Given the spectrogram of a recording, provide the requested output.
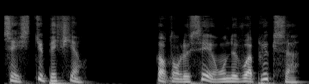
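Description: A man voicing a pragmatic, composed woman of a religious order in an audiobook, with a slightly raised, measured voice. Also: mid-range voice, very animated, no room sound, clean studio sound, pitched above the performer's own voice. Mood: astonished. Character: pragmatic older female sister, composed.

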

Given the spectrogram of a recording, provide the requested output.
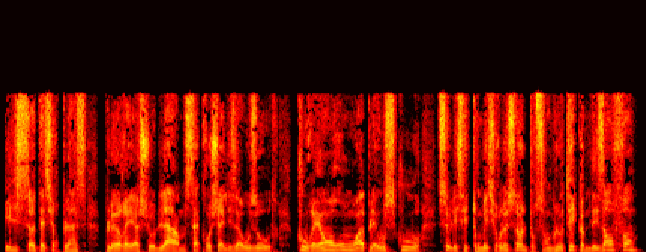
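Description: A man narrating a French fantasy audiobook in a calm, measured storytelling voice on a close mic. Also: on the high side, dry recording.

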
